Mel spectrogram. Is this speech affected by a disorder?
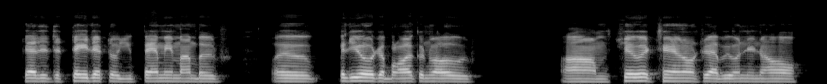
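Yes: cerebral palsy.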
